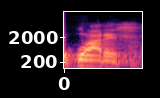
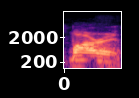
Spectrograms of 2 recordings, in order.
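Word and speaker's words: Juárez: That would be Juarez. Juarez. Yeah, Juarez. Yeah. I was good friends with a dude from out there. he grew up in he lived in El Paso, but he came from Juarez.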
